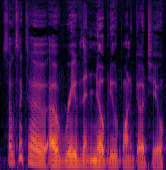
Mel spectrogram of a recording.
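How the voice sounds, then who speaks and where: A man's voice: medium pitch, expressive, quick pace, dark tone, no echo. Man, casual movie chat, jokey, swears, dry close mic. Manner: jokey, swears a lot, acts out silly quoted voices. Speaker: co-host watching a film.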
